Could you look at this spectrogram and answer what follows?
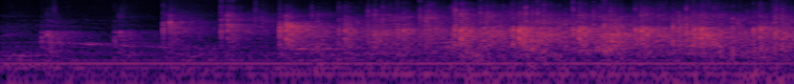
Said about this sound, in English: Y'all clapping like y'all at the Masters.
